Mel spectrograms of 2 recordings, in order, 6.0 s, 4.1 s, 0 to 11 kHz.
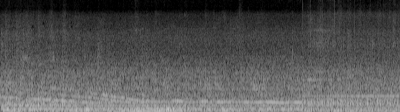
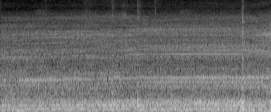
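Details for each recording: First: LG 9 kg wash / 5 kg dry washer-dryer combo that washes but won't dry, during spin: falling then steady motor tone over a heavy low rumble; the machine shakes vigorously from an unbalanced load. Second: LG 9 kg wash / 5 kg dry washer-dryer combo that washes but won't dry, in dry mode after 20 minutes of spinning: steady, even whir with a low hum, no rubbing or rattle; drying fan running normally, sensors still suspected.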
